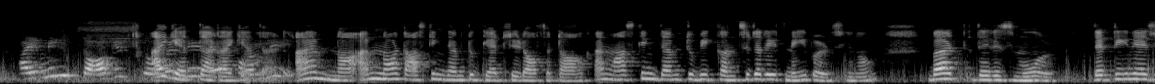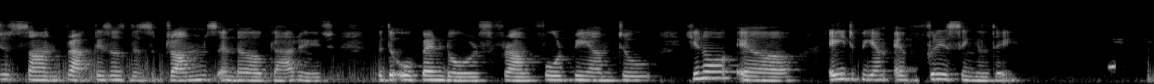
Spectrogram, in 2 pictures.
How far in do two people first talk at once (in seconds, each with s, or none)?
1.5 s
